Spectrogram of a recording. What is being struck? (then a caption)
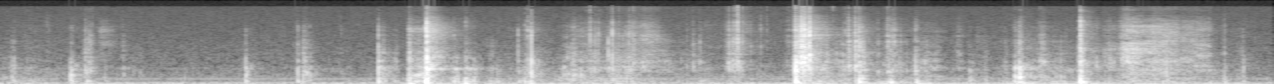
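Cardboard box. Fingertips and nails tap and scratch along the top panel and edges of a full cardboard Kinetic Sand box lying on its side. Quiet, dry taps and short scratchy, crinkly bursts come in an uneven pattern, with sharper clicks standing out and no ring after each contact.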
